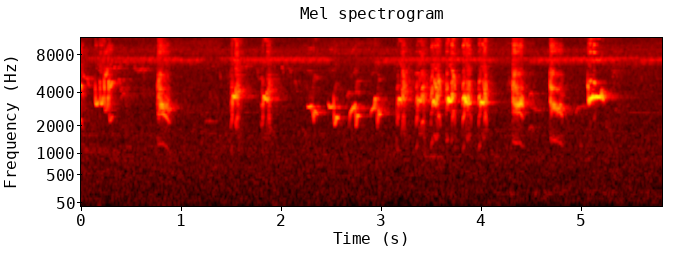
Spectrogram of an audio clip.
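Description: An Oriental magpie-robin sings a quick run of about eighteen short notes, clear high whistles mixed with scratchy chirps, delivered two or three per second against a quiet background.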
